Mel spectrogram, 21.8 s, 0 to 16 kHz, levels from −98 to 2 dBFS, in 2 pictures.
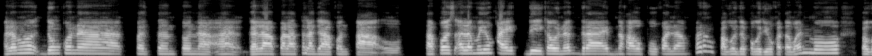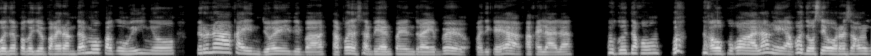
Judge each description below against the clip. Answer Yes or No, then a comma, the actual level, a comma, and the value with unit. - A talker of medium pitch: Yes, medium, 175 Hz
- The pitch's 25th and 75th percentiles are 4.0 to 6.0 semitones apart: No, average, 3.3 semitones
